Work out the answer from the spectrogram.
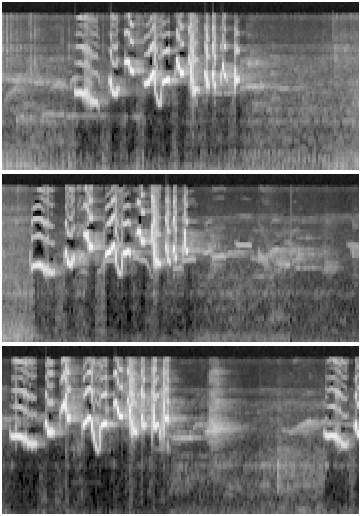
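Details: Kacer (Oriental magpie-robin) training song for raw birds, 'nembak rapat' style. Three loud phrases of dense, sharp whistled notes arrive about every three seconds. A low murmur is heard near the start.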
